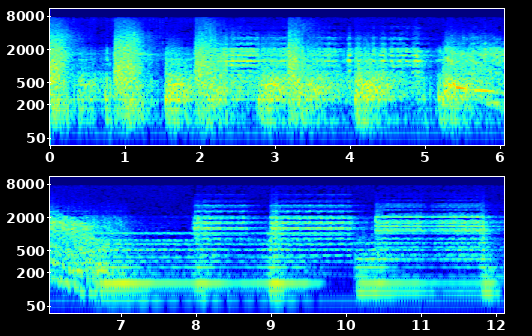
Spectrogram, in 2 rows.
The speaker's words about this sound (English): If they start shooting, open up on them. Open up on them, he says. 20 of them and two of us. That figures out to a lot more bullets coming than there are going.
